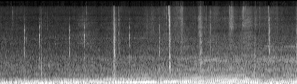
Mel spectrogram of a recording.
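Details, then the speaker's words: Manual Mustang with speed sensor check engine light; with clutch in and throttle released, revs climb on their own between shifts, a rising drone; owner suspects rodent-chewed wiring, not confirmed. "See what it's doing? Like, I'm not stepping on the gas there, and it's accelerating between shifts."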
